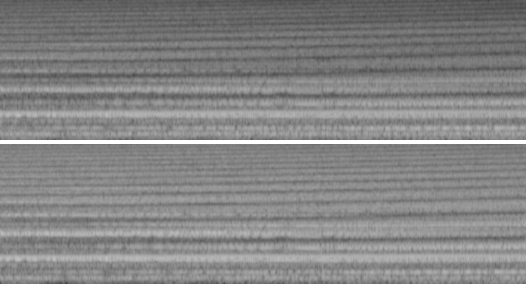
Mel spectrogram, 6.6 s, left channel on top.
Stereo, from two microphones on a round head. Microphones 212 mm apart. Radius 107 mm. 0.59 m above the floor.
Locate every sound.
0.0 s a drone: 45° right (ahead or behind); by 6.6 s 65° right (ahead or behind)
